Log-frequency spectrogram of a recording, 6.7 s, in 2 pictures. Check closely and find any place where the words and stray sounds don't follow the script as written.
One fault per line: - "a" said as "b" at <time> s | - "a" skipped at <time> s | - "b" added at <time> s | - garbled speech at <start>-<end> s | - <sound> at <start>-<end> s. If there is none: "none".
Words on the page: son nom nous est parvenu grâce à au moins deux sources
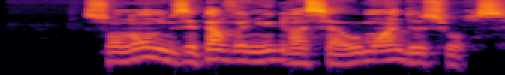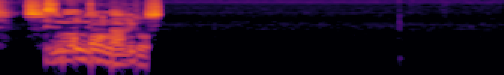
- garbled speech at 3.5-4.4 s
